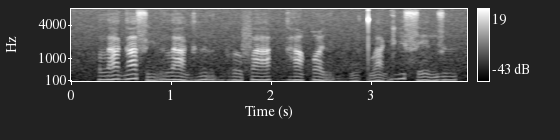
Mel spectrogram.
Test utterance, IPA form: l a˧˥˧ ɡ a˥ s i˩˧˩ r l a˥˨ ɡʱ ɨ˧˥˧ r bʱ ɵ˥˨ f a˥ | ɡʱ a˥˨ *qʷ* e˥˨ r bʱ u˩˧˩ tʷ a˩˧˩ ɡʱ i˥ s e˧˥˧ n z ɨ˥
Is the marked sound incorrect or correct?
correct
